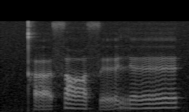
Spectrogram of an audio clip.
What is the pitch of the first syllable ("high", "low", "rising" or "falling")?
rising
